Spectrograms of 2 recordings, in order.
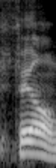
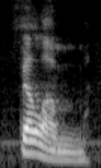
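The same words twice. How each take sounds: First: The word is said with one syllable. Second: The word is said with two syllables. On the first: "as opposed to film" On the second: "the Irish uh, Gaelic way of saying film"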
